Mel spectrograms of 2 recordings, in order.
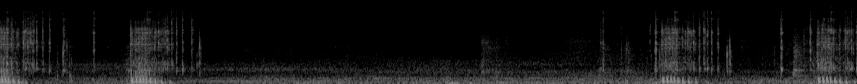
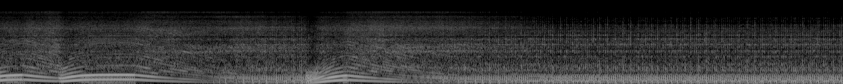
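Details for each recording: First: Discarded Husqvarna 254 G chainsaw after fuel line replacement, startup test: runs in uneven spurts with weak, wavering idle that keeps fading; fuel starvation, tank cap O-ring and carburetor membranes then replaced. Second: Husqvarna 254 G two-stroke chainsaw after carburetor refurbishment and new fuel line, idle about 3000 rpm, 13,000+ rpm unloaded: revs sharply twice and falls back to a steady, even idle with no stumbling; running properly.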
